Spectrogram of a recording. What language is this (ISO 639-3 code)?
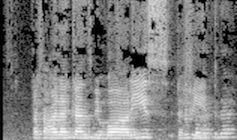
ara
